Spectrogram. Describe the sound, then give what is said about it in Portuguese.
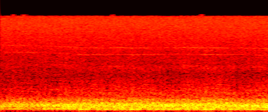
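The twin jet engines of an English Electric Canberra light bomber and reconnaissance aircraft roar in a steady, heavy drone, loud, with a deep rumbling low end that holds constant throughout without any voices. “Uma das mais famosas e prematuras imitações foi o Canberra da English Electric, um bombardeiro leve e avião de reconhecimento.”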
